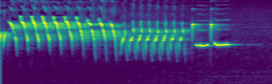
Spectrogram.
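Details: Singing Belgian canary pours out a quick stuttering tour of paired falling chirps, then a couple of loud sustained whistles before stopping.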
